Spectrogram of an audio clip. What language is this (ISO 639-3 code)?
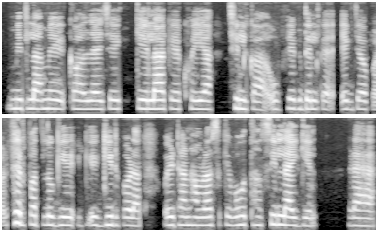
mai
